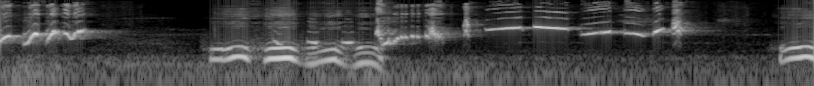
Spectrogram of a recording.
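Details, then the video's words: White-rumped shama, a caged fighter songbird, giving wavering lower whistled phrases, then higher clear slurred whistles and sharp notes, with a low rumble beneath. "Masteran mury batu fighter"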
